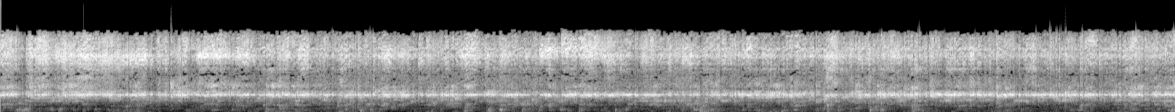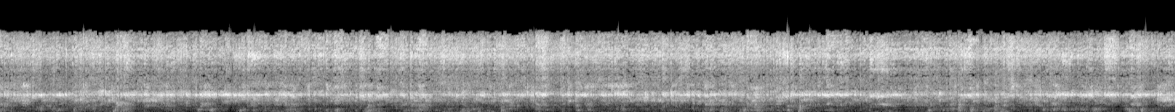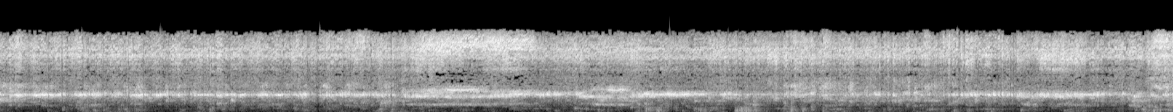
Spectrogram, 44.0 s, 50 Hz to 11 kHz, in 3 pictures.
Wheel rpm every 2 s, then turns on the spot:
230, 240, 230, 230, 240, 240, 230, 230, 230, 230, 230, 230, 230, 230, 230, 240, 230, 220, 230, 230, 230, 230.
none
